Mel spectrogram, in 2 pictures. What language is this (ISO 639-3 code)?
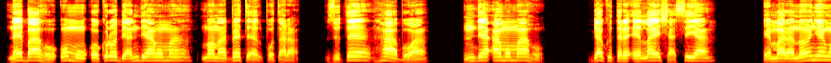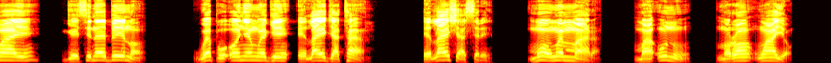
ibo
